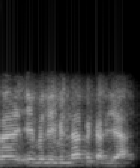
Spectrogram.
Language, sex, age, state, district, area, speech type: Bodo, male, 30-45, Assam, Chirang, rural, conversation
